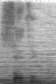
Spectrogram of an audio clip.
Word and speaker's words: Southwell: in the world say it with me Savile supple it grows on you I promise Savile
